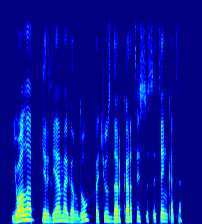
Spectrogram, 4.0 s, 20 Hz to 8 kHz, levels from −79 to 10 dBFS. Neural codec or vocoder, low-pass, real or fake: codec, 16 kHz, 4 kbps, X-Codec, HuBERT features, trained on balanced general audio; 7.2 kHz; fake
